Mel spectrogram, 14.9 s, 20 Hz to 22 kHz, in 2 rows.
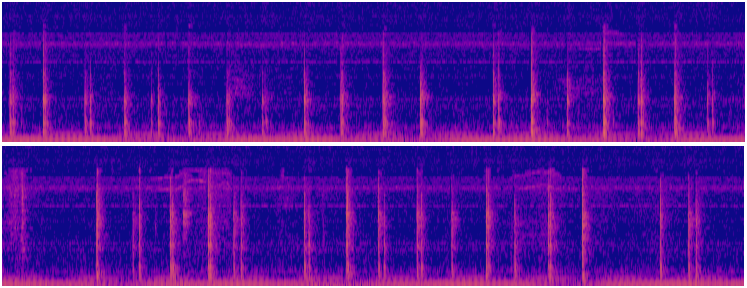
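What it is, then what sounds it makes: Cardboard box. Fingertips tap near the right edge of a large, hollow, printed cardboard PlayStation 4 box with unknown contents. Quick, dry, irregularly spaced taps with almost no ring sit over a steady low hum.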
